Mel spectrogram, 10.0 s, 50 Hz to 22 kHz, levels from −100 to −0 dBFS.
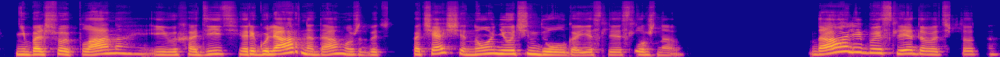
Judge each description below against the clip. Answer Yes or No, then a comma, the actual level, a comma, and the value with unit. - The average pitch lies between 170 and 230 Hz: Yes, high, 190 Hz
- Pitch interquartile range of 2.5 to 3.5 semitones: No, average, 4.0 semitones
